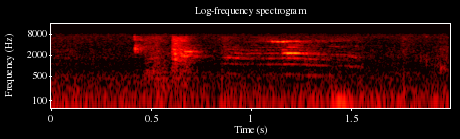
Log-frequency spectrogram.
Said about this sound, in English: Sorry, the cat just cracked the shits and she's coming in and hunting me down.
